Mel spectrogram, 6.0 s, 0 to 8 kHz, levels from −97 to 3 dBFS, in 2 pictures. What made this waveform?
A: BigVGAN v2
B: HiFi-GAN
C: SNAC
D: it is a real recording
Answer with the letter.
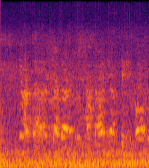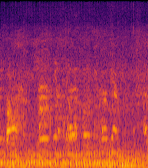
C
